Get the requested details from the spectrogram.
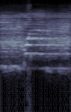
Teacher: Kul, bukan kul, tapi kul, karena dia pangkal lidah sedikit dibelakangkan. Jadi kul, bukan kul. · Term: huruf qaf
